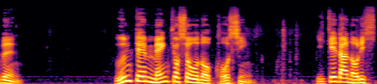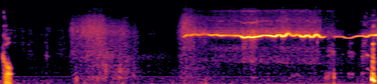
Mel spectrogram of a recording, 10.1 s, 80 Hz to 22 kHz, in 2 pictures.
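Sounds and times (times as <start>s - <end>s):
speech: 0.0s - 0.4s, 1.5s - 3.5s, 4.2s - 5.3s
person whistling: 7.4s - 10.0s.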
